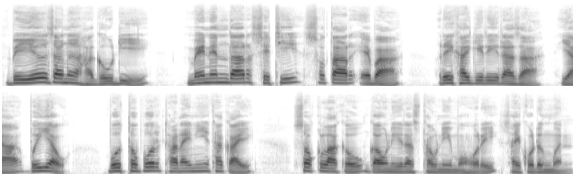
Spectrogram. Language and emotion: Bodo, neutral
